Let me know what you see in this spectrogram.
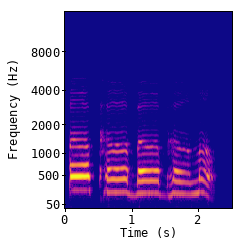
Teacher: और जो प वर्ग है प फ ब भ म, ये ओष्ठ वर्ण है, मतलब ओठ को ओठ का स्पर्श होता है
